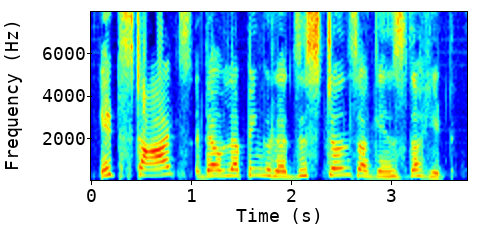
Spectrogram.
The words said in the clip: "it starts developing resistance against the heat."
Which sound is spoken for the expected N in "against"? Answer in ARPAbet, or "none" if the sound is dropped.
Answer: N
